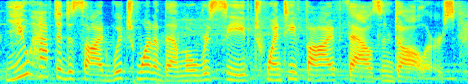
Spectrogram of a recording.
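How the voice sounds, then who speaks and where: A woman's voice: medium pitch, animated, moderate pace. A woman hosting a game show, presenting to and questioning a panel in scripted style. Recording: music bed behind the voice.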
